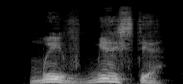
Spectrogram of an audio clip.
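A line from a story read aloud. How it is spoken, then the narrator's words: Warlike singing. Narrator (Russian): Санек даже пел что-то такое воинственное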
